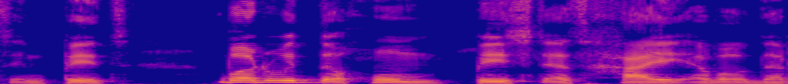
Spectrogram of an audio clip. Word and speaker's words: Hum: Hum or Hung is sometimes protracted.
